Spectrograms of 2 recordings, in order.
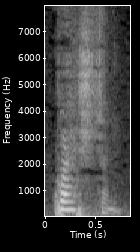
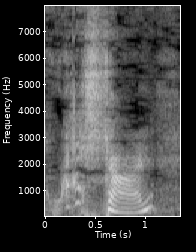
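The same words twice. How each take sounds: First: The word is pronounced in a simple, clear way. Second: The word is pronounced in an exaggerated, overdone way. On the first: The speaker calls it right. "just say question" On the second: The speaker calls it wrong. "instead of saying question"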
